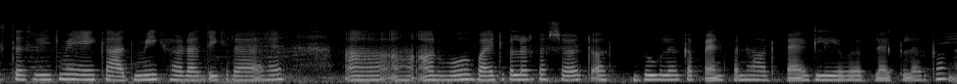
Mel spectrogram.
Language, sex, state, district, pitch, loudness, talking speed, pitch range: Hindi, female, Uttar Pradesh, Jyotiba Phule Nagar, 210 Hz, -33 LUFS, 200 wpm, 195-220 Hz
